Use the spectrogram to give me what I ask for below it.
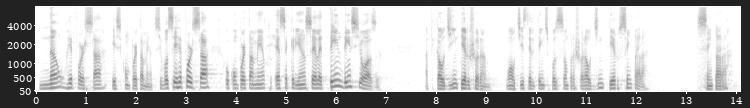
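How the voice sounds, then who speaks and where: In an echoey church hall, a pastor with a medium-pitched voice delivers an expressive, sermon-style talk. He preaches animatedly, acts out quotes, and keeps asking "entende?".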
